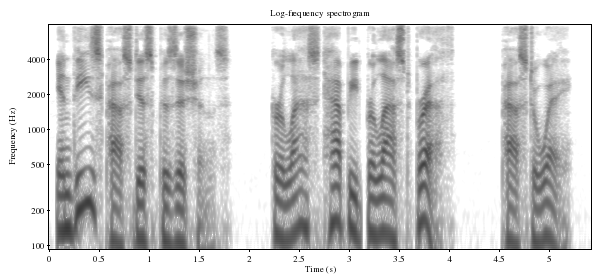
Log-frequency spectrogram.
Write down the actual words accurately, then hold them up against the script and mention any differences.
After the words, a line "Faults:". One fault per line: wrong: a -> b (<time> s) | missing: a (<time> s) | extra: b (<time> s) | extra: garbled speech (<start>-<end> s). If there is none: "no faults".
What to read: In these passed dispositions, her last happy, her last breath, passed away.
In these passed dispositions, her last happy, her last breath, passed away.
Faults:
no faults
